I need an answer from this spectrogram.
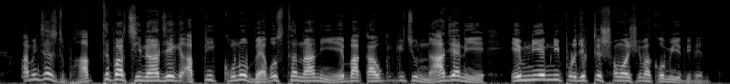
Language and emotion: Bengali, angry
